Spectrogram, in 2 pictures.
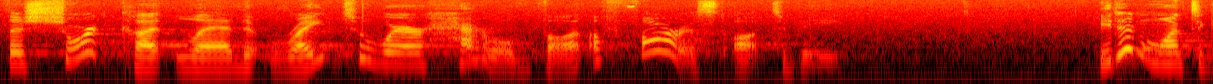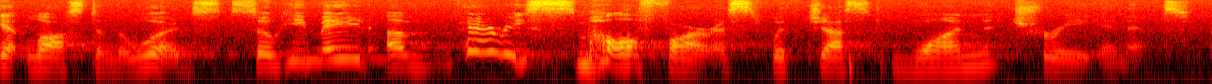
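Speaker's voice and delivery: put-on storybook read-aloud for kids; reading to children. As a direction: tell it like a bedtime story. Reads picture book aloud.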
